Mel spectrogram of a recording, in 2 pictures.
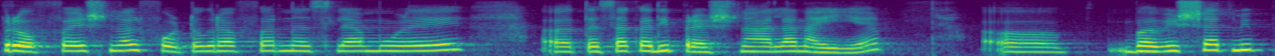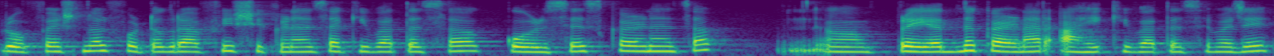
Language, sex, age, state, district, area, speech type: Marathi, female, 18-30, Maharashtra, Raigad, rural, spontaneous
